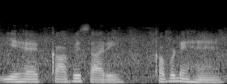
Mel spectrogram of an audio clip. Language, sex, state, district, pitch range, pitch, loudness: Hindi, male, Chhattisgarh, Bilaspur, 105-125 Hz, 120 Hz, -17 LUFS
